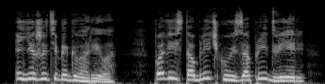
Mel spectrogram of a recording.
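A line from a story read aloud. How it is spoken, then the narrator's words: Somewhat hysterical exclamation. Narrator (Russian): с некоторой истерикой воскликнула Вера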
